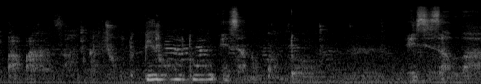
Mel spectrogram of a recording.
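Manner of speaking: hushed unvoiced whisper. Real, not acted. (fısıltıyla)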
